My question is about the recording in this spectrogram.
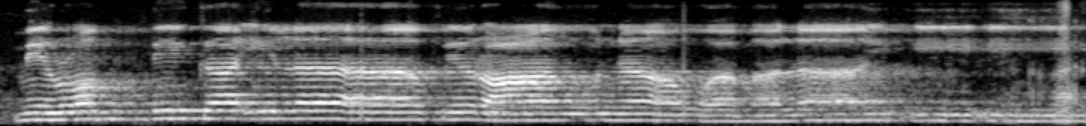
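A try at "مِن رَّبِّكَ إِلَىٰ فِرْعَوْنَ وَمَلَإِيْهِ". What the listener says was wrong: La-nya pendek itu. Wa malaih langsung. Mir rabbika ila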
